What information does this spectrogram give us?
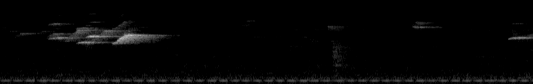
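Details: Double-collared Seedeater, or coleiro, in tui tui zero zero song style: one fast, high, twittering phrase near the start, then scattered thin faint notes over a constant low hum, with a short chirp at the end.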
